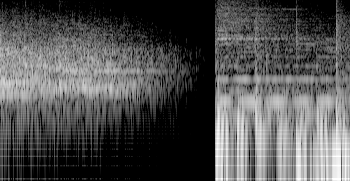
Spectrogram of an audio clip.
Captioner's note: applause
